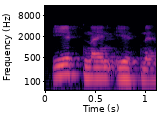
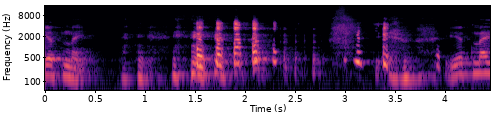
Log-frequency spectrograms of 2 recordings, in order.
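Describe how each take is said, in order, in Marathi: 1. अंक स्पष्ट आणि नेहमीसारखा उच्चारला आहे. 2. अंक लहान मुलासारख्या बोबडेपणाने उच्चारला आहे. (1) "त्या अंकाला इंग्लिशमध्ये काय म्हणणार?" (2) "पण ते होते जरा बोबडे"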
